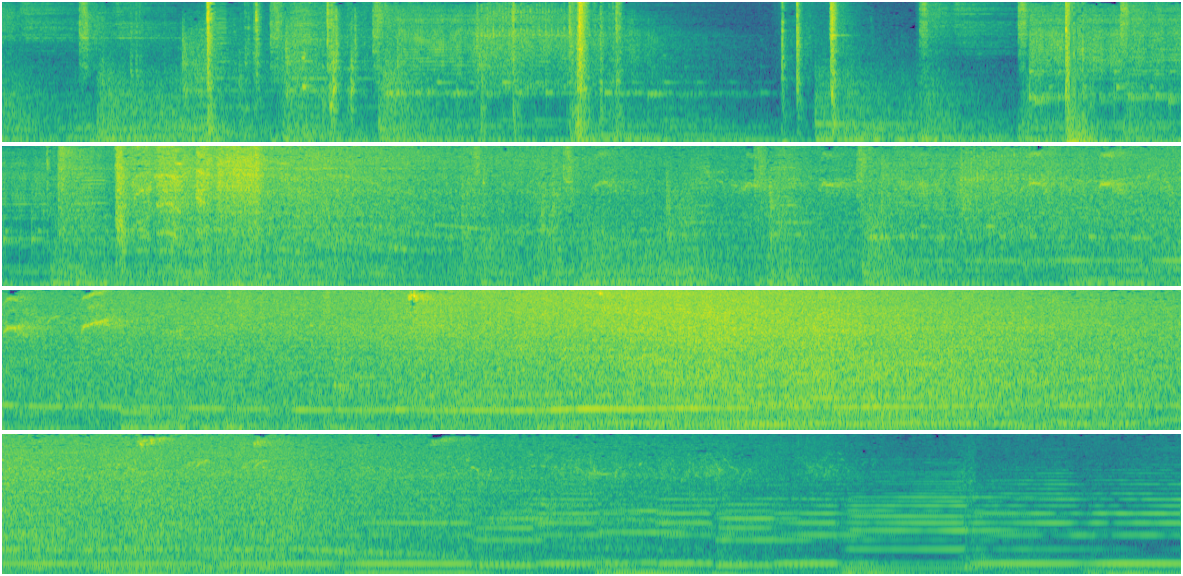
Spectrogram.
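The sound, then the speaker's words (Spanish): A car engine runs and accelerates: a droning mid-pitched motor with a whine that rises and swells for several seconds, following a few earlier clicks and knocks, with no voices. “Subamos al coche.”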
